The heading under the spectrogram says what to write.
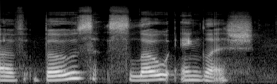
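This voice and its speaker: The speaker is a woman. Her pitch shows ordinary variation. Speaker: English teacher. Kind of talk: tutorial. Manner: normal native pace in this episode.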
